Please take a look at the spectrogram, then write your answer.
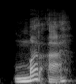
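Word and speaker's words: مرأة: Ya, kalimatnya sama, cuma cara bacanya beda. Al-mar'atu kal mir'ah. Yang satu pakai fathah, yang satu pakai kasrah.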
